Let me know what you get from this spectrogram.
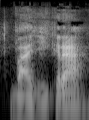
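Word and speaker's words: Vayikra: Bayicrá.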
